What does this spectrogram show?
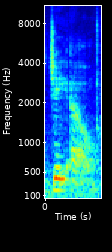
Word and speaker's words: Jayel: want to just be an issues but it's pronounced as JL so you did the Draco before Draco yeah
